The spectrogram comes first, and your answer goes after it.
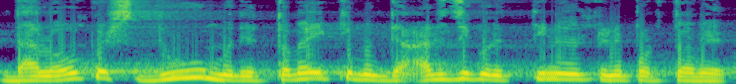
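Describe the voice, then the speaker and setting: A man teaching Quran recitation in a live online lesson, spelling out letters and vowel marks, then chanting each word slowly for his viewers to repeat. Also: a little high, gravelly, warm tone. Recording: long hall reverb with faint music.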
